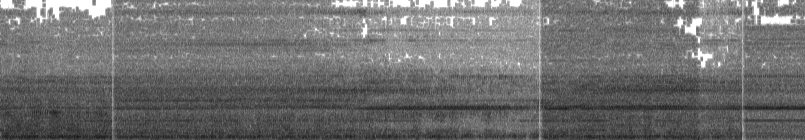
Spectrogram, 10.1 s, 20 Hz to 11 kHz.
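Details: CNC1310 desktop router with encoders added to stepper motors to prevent step-out: steady high cutting whine through the steel pass with no stutter or lost-step clunks; milling steel cleanly.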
